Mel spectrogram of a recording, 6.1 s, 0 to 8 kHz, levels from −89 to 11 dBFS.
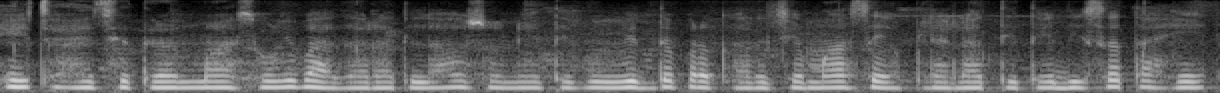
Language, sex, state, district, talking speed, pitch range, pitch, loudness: Marathi, female, Maharashtra, Chandrapur, 130 wpm, 185-195 Hz, 190 Hz, -17 LUFS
